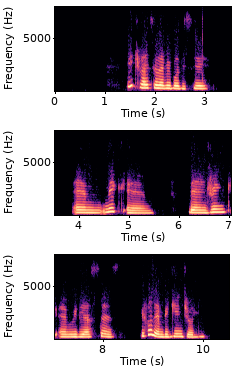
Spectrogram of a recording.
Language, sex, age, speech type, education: Nigerian Pidgin, female, 15-29, spontaneous, tertiary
